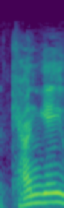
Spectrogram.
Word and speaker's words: Kanye: on our esteemed list here kane west or Kanye West I guess you pronounce it latest number one album removed from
